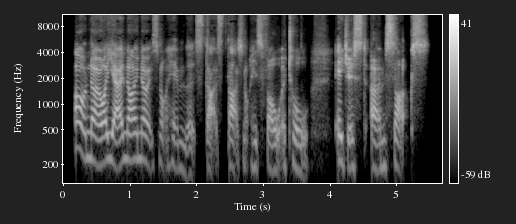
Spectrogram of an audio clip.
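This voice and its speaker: A woman speaks with an English accent at a medium pitch. Her pace is moderate, and her pitch varies in an ordinary way. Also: dry, close sound with no echo, quiet background. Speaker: podcast co-host. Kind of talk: casual chat. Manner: animated.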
